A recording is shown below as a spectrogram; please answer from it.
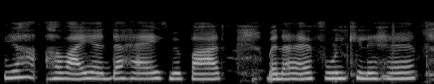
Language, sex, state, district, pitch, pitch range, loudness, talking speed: Hindi, female, Chhattisgarh, Sarguja, 265 Hz, 260-275 Hz, -26 LUFS, 150 wpm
